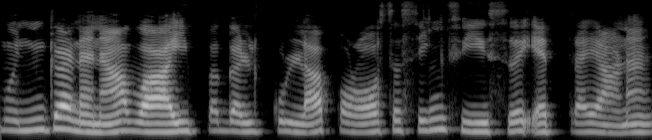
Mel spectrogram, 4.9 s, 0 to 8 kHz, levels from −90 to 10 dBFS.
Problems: low volume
